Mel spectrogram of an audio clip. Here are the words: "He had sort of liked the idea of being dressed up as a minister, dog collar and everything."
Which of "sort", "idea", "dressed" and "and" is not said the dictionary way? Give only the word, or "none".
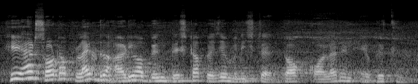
dressed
